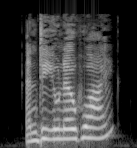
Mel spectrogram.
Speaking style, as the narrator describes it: she demanded, her voice rising dangerously

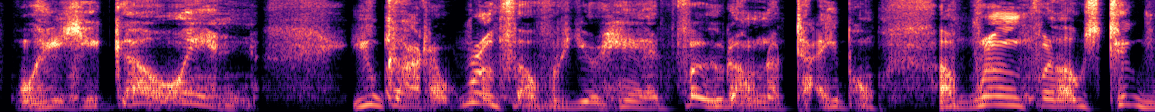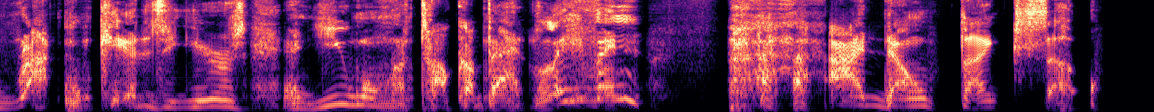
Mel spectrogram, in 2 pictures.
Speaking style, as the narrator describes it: He hissed into her ear

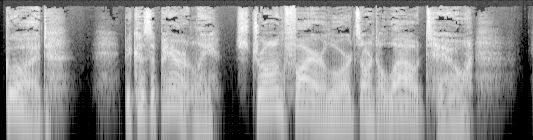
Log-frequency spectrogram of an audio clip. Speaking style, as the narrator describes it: he sighed

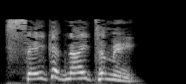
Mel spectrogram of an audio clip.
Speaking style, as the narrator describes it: Janie screamed

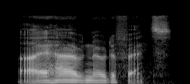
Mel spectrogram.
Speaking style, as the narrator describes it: his voice inflectionless and peculiarly clear, Hank Reardon answered

